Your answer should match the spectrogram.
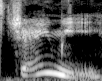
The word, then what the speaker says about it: Jami: Jami, am I pronouncing your name correctly? Yes, Jamie. Jamie, thank you.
